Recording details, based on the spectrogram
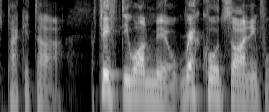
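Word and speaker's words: Paquetá: too much but lucas piqueta apparently it's lucas pakita by the way that's how you say it because the accident's on the edge it's pakitar 51 mil record signing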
